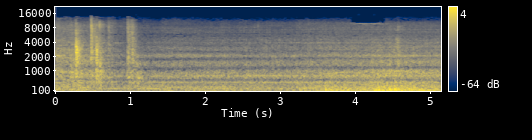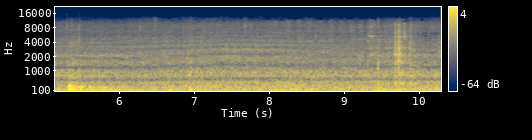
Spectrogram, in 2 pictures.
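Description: A truck engine hums in the distance.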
